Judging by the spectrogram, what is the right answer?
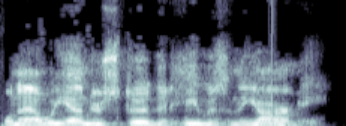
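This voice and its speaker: Guy doing polite no-nonsense police sergeant, kinda husky, short businesslike lines, old radio cop drama. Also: mid-range voice, fast, a bit bright, natural voice, low-quality recording. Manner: terse, courteous, businesslike. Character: polite, matter-of-fact male police sergeant, terse investigator. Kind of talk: 1950s radio police drama acting and narration.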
